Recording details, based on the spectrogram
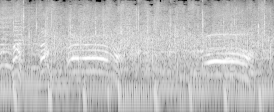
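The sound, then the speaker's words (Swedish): A burst of crowd cheering with whoops and shouted voices rising and falling over a steady wash of clapping, loud and sustained for a few seconds. “Jag tror, bara för att vi ska få lite applåd och jubel här nu i slutet, så tror jag fan med att den här är sann.”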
